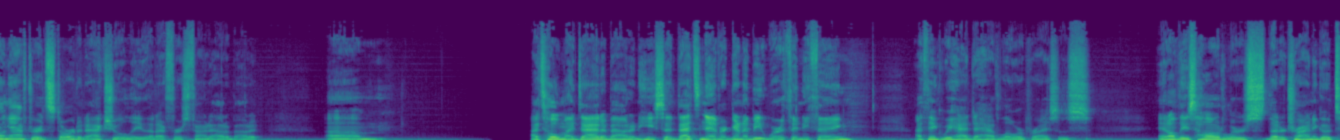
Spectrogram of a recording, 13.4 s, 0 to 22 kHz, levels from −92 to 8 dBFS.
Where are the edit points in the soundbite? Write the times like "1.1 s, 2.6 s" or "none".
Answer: 9.0 s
